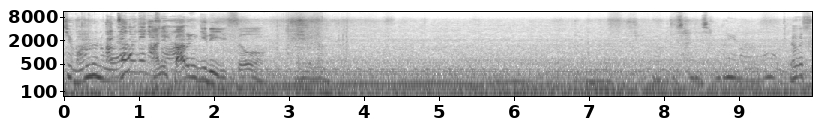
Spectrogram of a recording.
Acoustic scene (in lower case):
car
